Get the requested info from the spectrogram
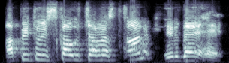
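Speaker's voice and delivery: usual speaking voice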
